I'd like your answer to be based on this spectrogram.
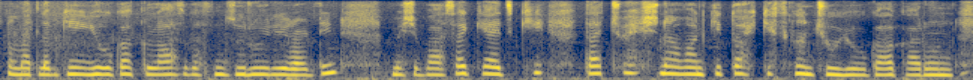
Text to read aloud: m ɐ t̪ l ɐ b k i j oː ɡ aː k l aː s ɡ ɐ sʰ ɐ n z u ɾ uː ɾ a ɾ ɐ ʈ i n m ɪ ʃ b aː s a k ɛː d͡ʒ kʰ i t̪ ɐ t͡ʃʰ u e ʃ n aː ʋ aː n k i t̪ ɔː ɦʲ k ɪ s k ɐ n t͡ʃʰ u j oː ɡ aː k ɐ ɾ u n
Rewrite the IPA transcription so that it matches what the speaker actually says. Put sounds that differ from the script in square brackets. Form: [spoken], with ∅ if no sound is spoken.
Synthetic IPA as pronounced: m ɐ t̪ l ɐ b k i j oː ɡ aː k l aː s ɡ ɐ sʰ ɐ n z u ɾ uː ɾ [i] ɾ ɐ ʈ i n m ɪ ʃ b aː s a k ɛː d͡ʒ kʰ i t̪ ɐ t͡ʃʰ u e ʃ n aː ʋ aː n k i t̪ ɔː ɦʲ k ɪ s k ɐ n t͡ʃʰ u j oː ɡ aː k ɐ ɾ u n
